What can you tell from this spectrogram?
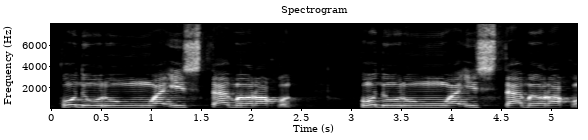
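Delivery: slow chanted recitation of Qudurun wa istabraq; Quranic recitation. Shown as a demonstration. Teacher chanting the verse, slow and melodic. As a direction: recite slowly, each word held, like a qari. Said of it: "on dit pas qudurun".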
